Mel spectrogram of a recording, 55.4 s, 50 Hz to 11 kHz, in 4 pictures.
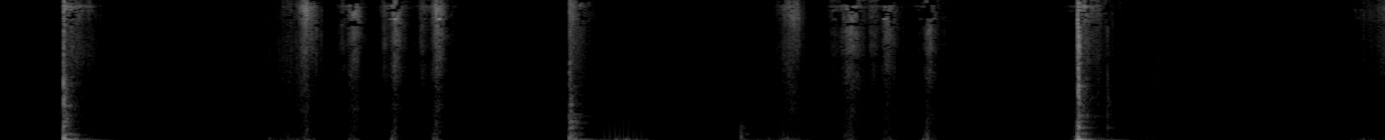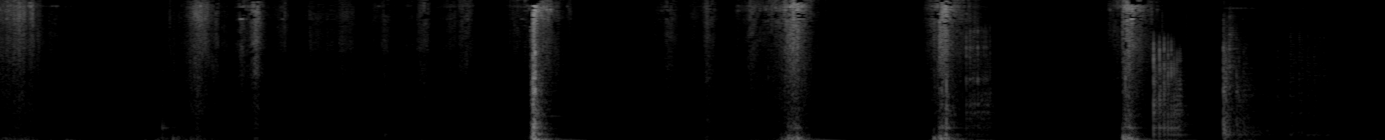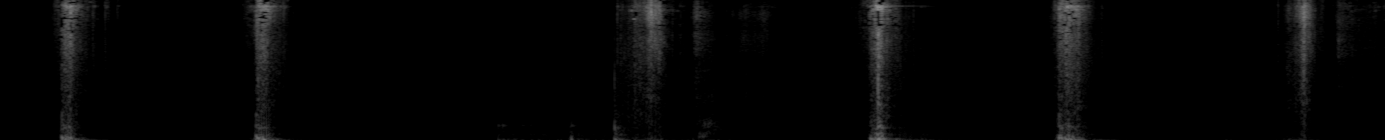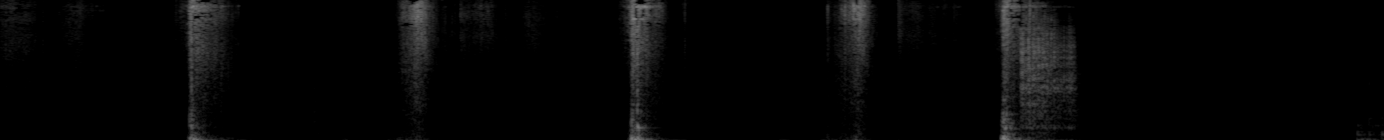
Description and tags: Bag of Gold
Sixty quarters in a velvet bag being lightly shaken and tossed onto a table.
Recorded with a Zoom H6.
change, bag, money, quarters, gold, coins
